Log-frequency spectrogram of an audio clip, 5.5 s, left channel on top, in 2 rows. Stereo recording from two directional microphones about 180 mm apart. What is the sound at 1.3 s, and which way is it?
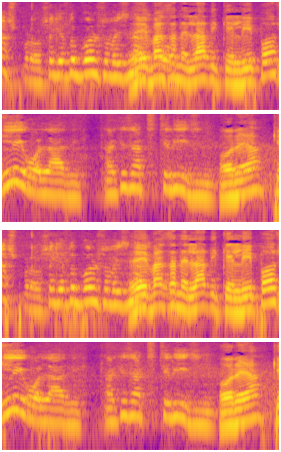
A man's voice, 25° right (ahead or behind).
